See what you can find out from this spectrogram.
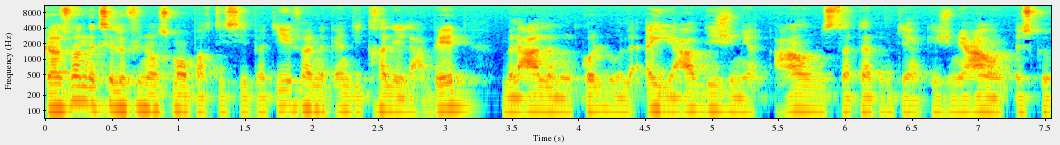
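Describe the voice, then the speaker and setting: Speaking at a very fast pace, a man keeps his voice at a fairly low pitch. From Tunisia. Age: 20s. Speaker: startup co-founder. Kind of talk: interview.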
